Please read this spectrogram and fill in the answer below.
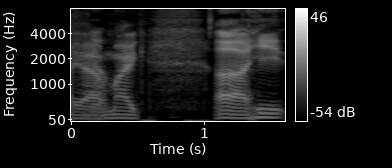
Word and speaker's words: Mykyl: Mike. Mike with a Y. It's spelled MYKYL. Okay.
